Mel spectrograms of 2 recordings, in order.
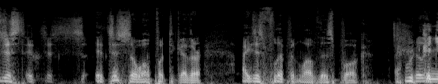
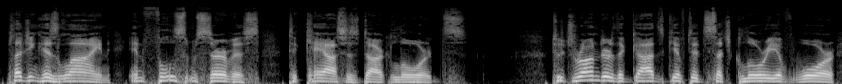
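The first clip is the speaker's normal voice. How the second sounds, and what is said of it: Dramatic reading voice. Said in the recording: “in your best dramatic voice”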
